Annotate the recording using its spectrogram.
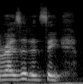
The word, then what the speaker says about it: residency: I didn't actually know that she was doing the Vegas residency ship. Residency ship? Where did I get residency ship? – Don't make it harder for yourself. – Just added on an extra syllable there. But the residency.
